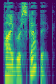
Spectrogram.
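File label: "hygroscopic", British English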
